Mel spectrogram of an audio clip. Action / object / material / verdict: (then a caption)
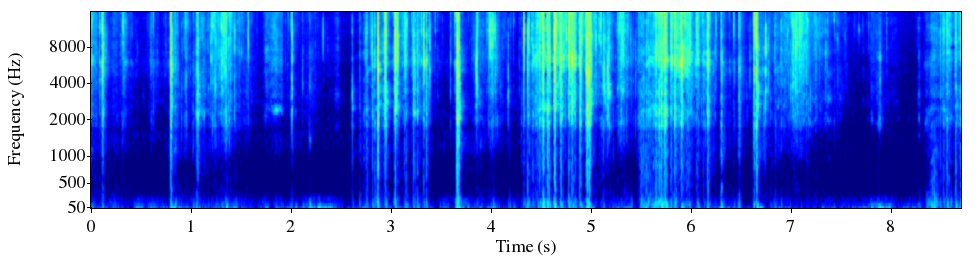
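scrape / bar of soap / soap / none. A solid green bar of soap is held in the hand while its surface is scratched and scored with the tips of scissors. The clip is a dense run of dry, bright, crackly scraping and scoring sounds with short sharp peaks and quick-fading, tearing-like texture.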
